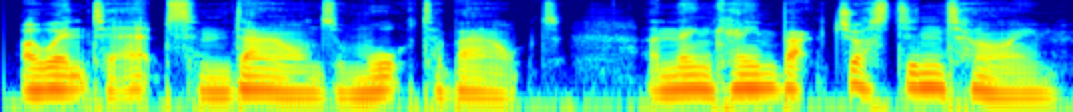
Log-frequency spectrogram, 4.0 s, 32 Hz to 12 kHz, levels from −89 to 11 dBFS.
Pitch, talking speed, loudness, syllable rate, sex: 105 Hz, 225 wpm, -21 LUFS, 5.1 syllables/s, male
